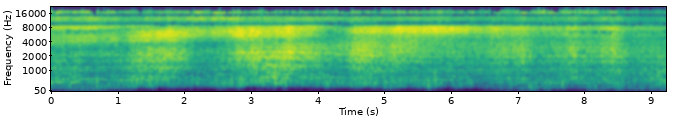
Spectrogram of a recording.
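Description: A small model airplane flies close by on its final approach to land on asphalt pavement, its engine a steady, fairly loud drone with a constant rushing quality throughout and no talking.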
